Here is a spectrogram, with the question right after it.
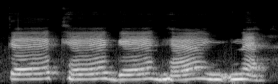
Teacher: क वर्ग पूरा हमारा कंठ से बोला जाता है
